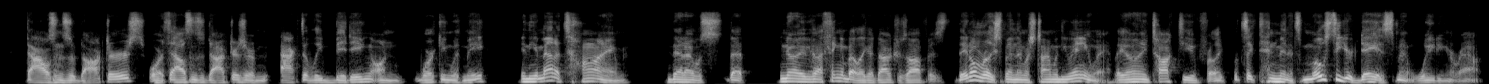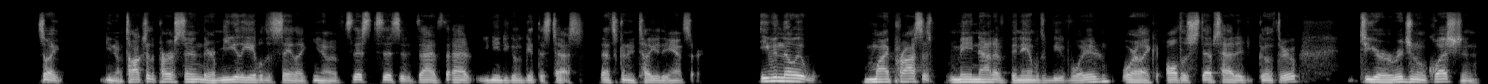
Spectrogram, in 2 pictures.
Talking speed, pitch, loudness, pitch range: 260 wpm, 105 Hz, -20 LUFS, 95-120 Hz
